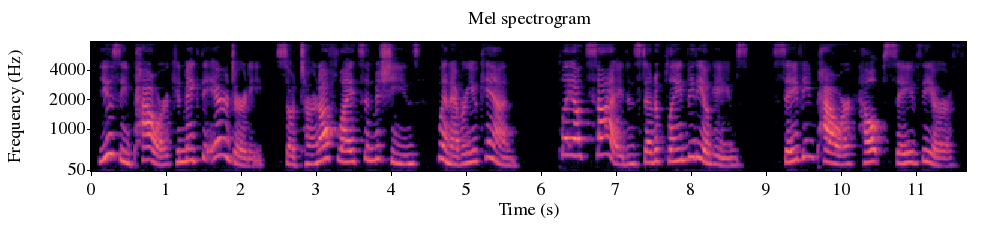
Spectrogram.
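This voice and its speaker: Slow, very animated woman reading to children. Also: fairly high pitch. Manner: deliberate, teacherly phrasing for young listeners. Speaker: school principal reading aloud to children. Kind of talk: slow, expressive children's read-aloud with asides. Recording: dull, lo-fi recording.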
